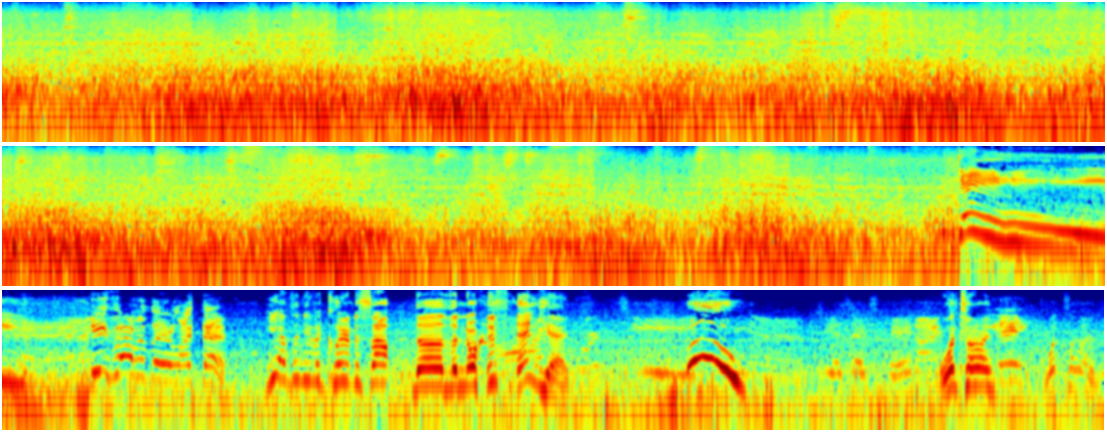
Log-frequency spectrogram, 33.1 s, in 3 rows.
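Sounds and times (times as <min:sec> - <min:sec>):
steel wheels rushing on rail: 0:00.0 - 0:20.8.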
